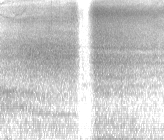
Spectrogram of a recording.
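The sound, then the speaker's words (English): A deep breath taken to relax: a long, loud rush of breathy air, a brief pause, then a second sustained breath of air. “All right, let's take a breath.”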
